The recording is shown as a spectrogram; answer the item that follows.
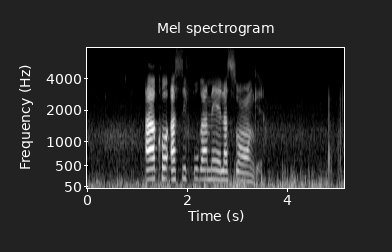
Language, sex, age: Swati, male, 22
